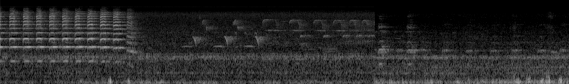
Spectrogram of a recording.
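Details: Young Pileated Woodpeckers, three chicks at the nest, beg as parents come in to feed them: a fast run of nasal, harmonic-rich calls, about ten per second, loud for a second, then trailing off into fainter calling.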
